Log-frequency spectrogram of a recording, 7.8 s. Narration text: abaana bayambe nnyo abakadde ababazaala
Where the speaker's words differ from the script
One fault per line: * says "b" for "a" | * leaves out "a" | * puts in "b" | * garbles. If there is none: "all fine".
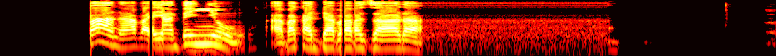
all fine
